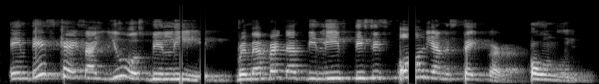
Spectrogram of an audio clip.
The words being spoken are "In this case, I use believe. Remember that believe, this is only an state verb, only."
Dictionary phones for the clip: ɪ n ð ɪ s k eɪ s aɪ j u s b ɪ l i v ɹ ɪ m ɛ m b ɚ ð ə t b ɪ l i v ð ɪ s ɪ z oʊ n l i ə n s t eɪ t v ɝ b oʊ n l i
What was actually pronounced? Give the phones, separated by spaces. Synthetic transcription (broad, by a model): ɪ n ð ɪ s k eɪ s aɪ j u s b ɪ l i v ɹ ɪ m ɛ m b ɚ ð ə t b ɪ l i v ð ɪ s ɪ z oʊ n l i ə n s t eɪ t b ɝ oʊ n l i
